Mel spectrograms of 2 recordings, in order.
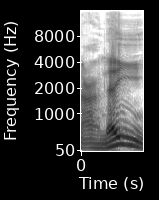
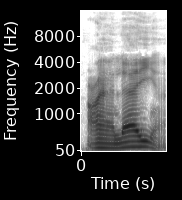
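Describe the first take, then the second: First: The word is said with heavy, pressed force. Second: The word is said softly and lightly. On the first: The speaker calls it wrong. "jangan ditekan alai" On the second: The speaker calls it right. "Alai lunak"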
